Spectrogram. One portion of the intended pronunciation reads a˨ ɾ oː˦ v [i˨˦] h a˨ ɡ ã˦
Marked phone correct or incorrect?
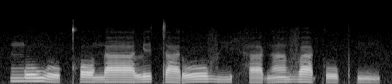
correct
